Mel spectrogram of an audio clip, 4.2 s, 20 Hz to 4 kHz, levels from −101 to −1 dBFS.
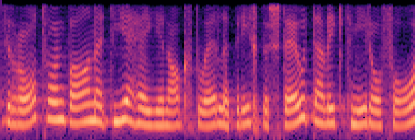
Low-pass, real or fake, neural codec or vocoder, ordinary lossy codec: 3.6 kHz; fake; codec, 16 kHz, 1 kbps, FunCodec, trained on LibriTTS, 50 frames a second; none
